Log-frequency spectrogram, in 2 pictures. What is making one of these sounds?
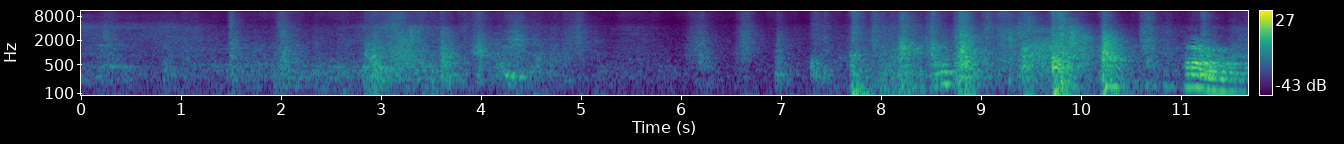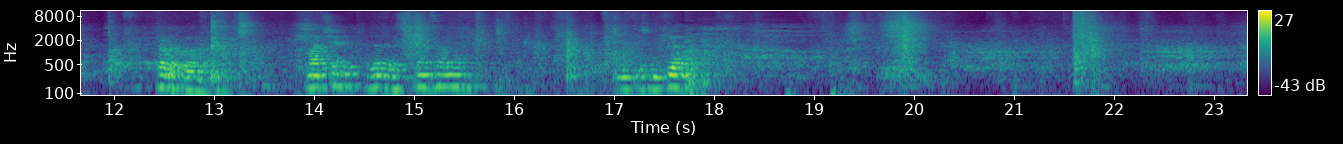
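Bodies shift and rustle on floor mats.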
